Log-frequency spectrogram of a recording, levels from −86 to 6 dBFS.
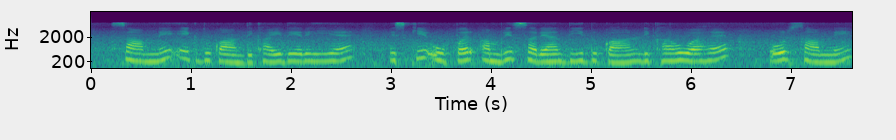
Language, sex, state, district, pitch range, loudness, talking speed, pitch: Hindi, female, Punjab, Pathankot, 210-230 Hz, -16 LUFS, 140 wpm, 220 Hz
